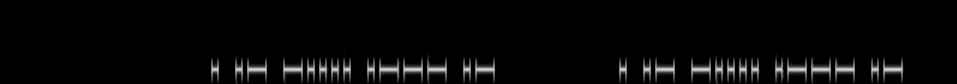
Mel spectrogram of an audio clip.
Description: Morse code, heard as a keyed tone, about 20 wpm, 700 Hz. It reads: EA6JA EA6JA
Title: DXCC-100 Call Signs - 5 Characters - Repeated 2x - 20wpm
